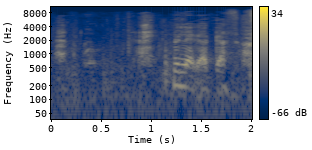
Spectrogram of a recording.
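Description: A middle-aged woman laughs.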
